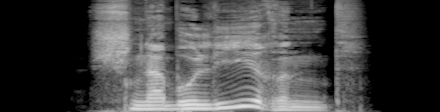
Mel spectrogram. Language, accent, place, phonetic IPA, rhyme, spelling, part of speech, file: German, Germany, Berlin, [ʃnabuˈliːʁənt], -iːʁənt, schnabulierend, verb, De-schnabulierend.ogg
- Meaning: present participle of schnabulieren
